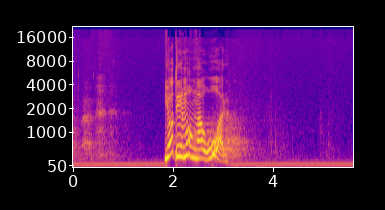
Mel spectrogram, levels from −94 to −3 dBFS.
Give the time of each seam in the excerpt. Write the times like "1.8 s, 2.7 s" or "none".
2.0 s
